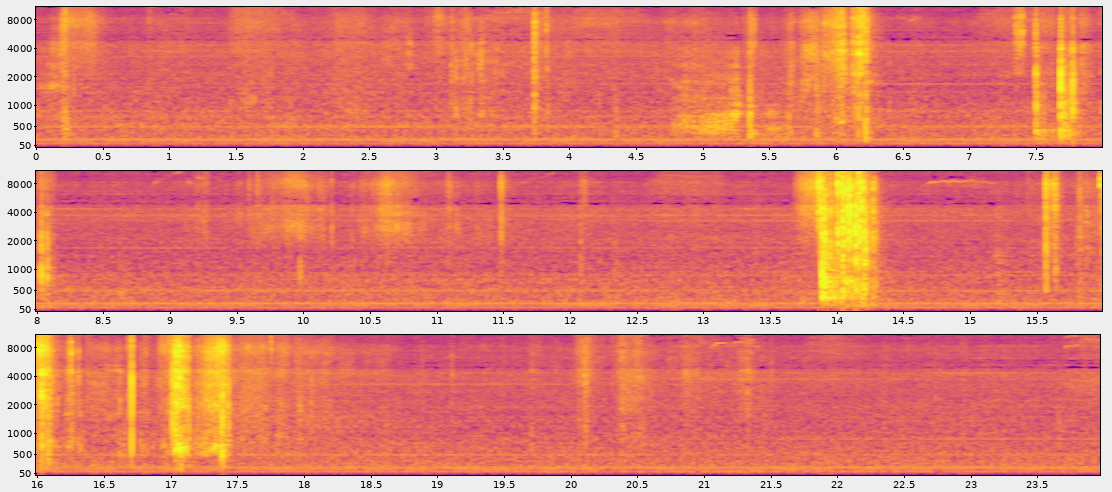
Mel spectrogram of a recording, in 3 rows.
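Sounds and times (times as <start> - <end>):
steady low hum: 0.0 - 23.9
paper rustling: 5.0 - 6.3, 15.6 - 18.2.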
